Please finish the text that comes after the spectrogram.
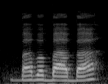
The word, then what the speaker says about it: bababa: Baba baba, going down. This first one is actually a sentence and it's just made of one syllable, which is ba.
